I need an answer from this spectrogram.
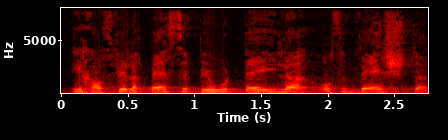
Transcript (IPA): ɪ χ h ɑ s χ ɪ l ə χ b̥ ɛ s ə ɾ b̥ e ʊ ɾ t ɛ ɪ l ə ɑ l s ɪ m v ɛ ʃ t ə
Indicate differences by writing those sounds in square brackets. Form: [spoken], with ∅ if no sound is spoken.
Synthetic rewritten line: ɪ χ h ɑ s [f] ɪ l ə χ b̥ ɛ s ə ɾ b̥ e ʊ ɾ t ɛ ɪ l ə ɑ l s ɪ m v ɛ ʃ t ə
